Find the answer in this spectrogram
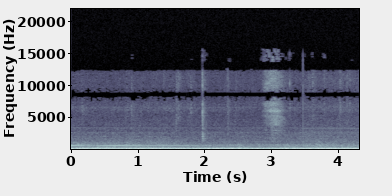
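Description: Steady low rumble of a Shinkansen Kodama train pulling out, heard inside the passenger car. The last note of the onboard chime melody lingers and fades in the first two seconds, and there is a brief hiss about three seconds in.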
